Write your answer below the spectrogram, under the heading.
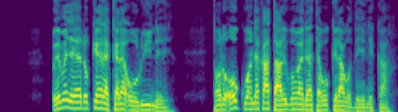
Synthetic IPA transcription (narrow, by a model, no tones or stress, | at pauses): wemɛɲɛɾɛdokɛːɾɛkɛɾɛoɾwine | tɔːndookuɔnɛkataɾeɣwɔwɛːdɛtɛɣokeɾaɣoðeːneka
